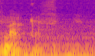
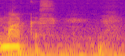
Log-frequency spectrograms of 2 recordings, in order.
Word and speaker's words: markaz: They are called as markaz. Not Marcus.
